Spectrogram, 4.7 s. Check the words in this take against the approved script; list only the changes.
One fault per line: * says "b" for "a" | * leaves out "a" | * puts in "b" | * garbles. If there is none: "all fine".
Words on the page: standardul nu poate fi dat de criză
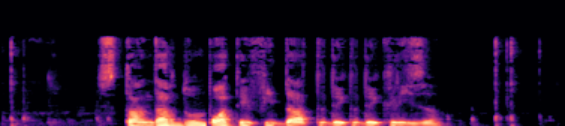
* leaves out "nu"
* puts in "de"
